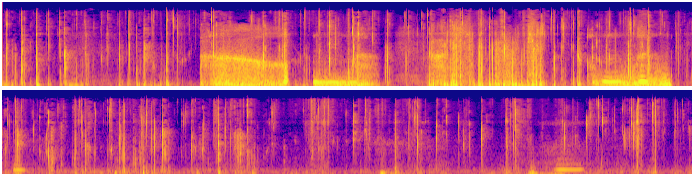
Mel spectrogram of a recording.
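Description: Soft clicks and taps crackle close to a microphone.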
